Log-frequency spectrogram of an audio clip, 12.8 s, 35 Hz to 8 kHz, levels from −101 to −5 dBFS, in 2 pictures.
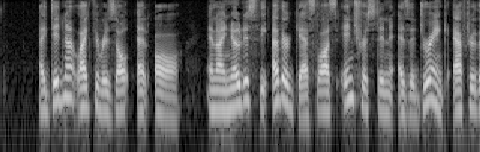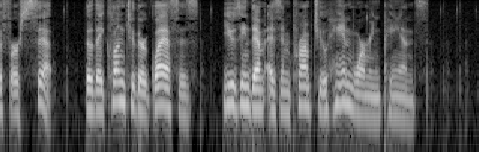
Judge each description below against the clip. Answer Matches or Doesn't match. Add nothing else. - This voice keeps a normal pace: Matches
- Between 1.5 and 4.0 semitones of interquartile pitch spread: Doesn't match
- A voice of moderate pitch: Matches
